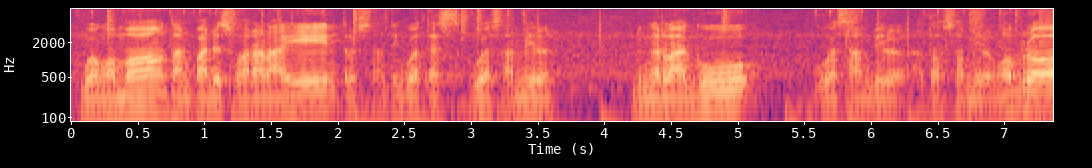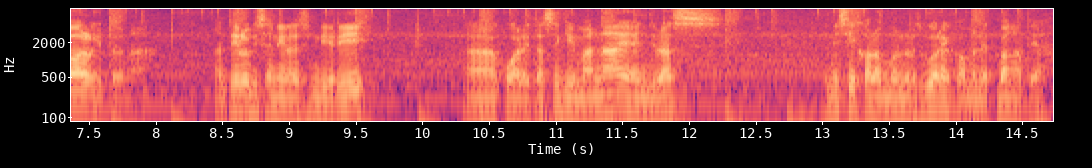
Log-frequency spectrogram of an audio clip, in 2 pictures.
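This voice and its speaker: A man's voice: medium pitch, steady tone, normal speed, soft background music. A man with a Jakarta Indonesian accent talks as a motovlogger in a casual, colloquial review style, explaining things as he goes. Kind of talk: casual product review vlog.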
